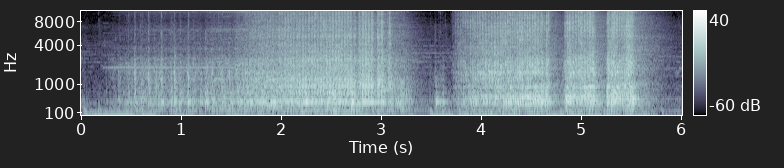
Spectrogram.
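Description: Power drill with a 3/8 nut driver bit running self-tapping screws into the truck's sheet-metal body, in two runs: a first of about three seconds that grows louder, then a short pause and a second of about two seconds.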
